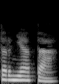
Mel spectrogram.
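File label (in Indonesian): "ternyata", Indonesian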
